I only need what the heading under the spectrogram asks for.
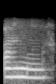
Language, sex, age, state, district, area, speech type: Kashmiri, female, 18-30, Jammu and Kashmir, Bandipora, rural, conversation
